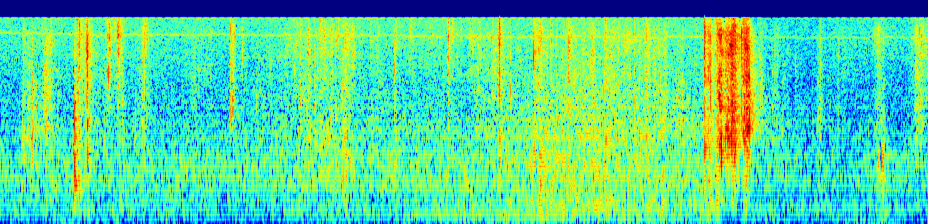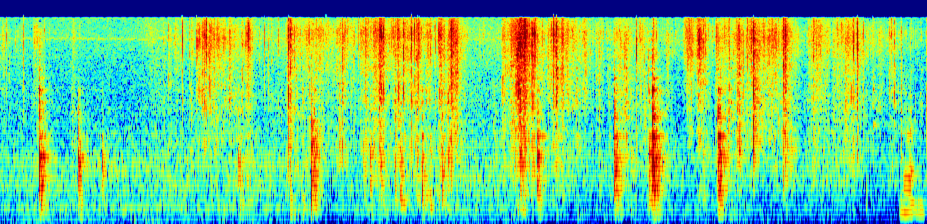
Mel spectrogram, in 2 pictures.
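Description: Banana leaves and plastic film rustling and crinkling as they are folded and pressed by hand around a roll of raw ground beef. Scattered crackles at first, with a brief louder rustle about seven seconds in, then busier crinkling through the second half.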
